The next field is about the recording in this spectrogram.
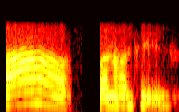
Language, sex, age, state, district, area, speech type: Maithili, female, 45-60, Bihar, Araria, rural, conversation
